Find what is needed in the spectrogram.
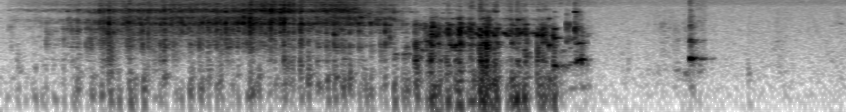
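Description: Glass bong bubbling as smoke is drawn through its water. The bubbling builds over the first second, turns heavier and deeper from about three seconds in, and cuts off abruptly at about four and a half seconds. A single short click follows.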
